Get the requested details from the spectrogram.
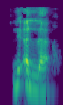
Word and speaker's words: لئلا: أن مختومة بنون ساكنة وبعدها لام بينهما إظهار، فتصير بدل أن لا ألا، وقبلها اللام لألا، فلهذا تنطق لألا وتكتب إملائيا متصلة هكذا لألا.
